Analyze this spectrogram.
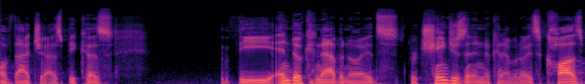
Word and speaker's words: endocannabinoids: and maybe you can tell me how to pronounce this Endo cannabinoids am I saying that correctly cannabinoids how do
